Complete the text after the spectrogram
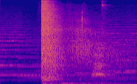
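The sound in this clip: Warning gunfire is shot into the air by police and border guards during a confrontation. A sudden loud blast with a long decaying tail cuts in after soft tonal music.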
